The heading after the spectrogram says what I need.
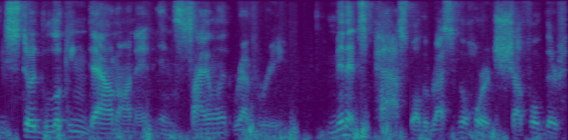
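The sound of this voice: Throughout, the reading voice stays unforced.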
